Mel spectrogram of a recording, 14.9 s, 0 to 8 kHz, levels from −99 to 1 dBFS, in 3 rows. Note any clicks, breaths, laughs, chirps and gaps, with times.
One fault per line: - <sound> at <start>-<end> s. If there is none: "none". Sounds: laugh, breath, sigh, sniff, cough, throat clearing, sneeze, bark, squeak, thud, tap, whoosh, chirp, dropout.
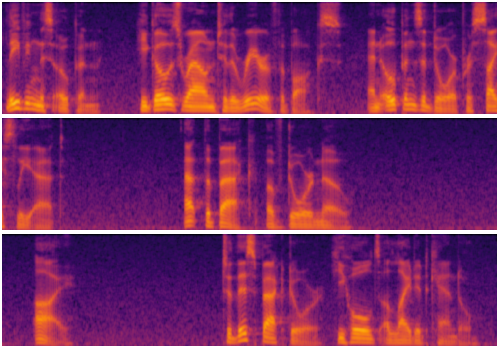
none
